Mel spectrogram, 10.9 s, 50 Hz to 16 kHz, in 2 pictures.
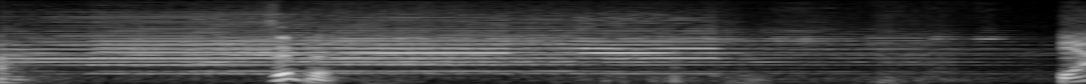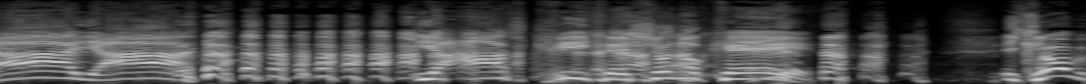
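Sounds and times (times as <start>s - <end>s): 
car horns honking: 0.0s - 9.4s
faint hum of traffic: 0.0s - 10.8s
speech: 1.4s - 1.8s, 5.3s - 10.8s
laughter: 5.9s - 10.2s.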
